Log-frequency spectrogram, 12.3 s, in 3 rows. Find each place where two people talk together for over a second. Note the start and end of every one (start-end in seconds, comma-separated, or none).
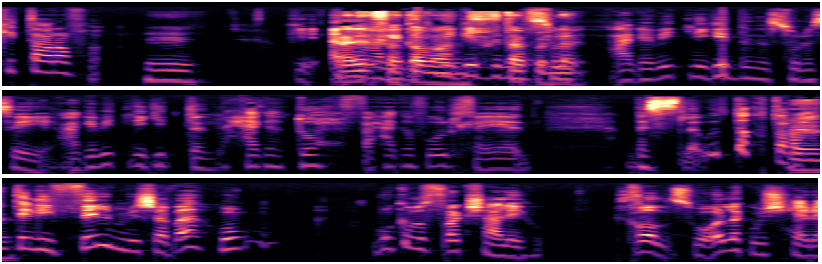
1.7-3.0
